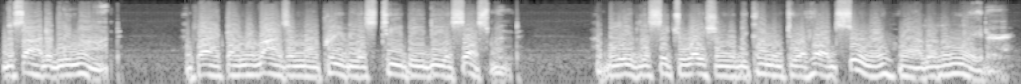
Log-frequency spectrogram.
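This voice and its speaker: A man acts out an earnest survivor in an audio drama. His voice sits fairly low, and he speaks in stiff, wordy, precisely worded sentences through a walkie-talkie radio. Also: fairly even intonation, moderate pace, rough recording. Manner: stiff, verbose, precise diction. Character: formal, long-winded, earnest male survivor. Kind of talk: fan audio drama acting.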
